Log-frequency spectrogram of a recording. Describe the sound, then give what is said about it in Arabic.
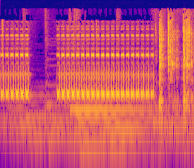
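A phone rings suddenly late at night with a bright warbling electronic tone. It comes in two bursts, a short one and then a longer one of about a second, followed by a brief noisy clatter. “كانت الساعة قد قاربت الواحدة صباحا، وأنا أتأمل في السقف حين رن هاتفي فجأة.”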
